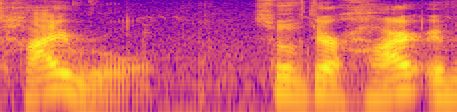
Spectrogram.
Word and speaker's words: Hyrule: high I don't know it is Hyrule right it's not hero it's Hyrule so if they're higher if it's Hyrule why are they hyruleans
